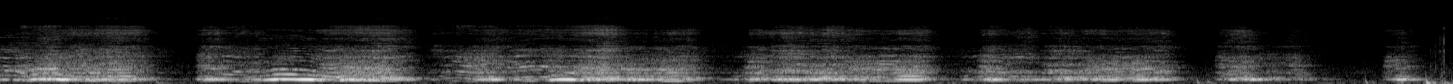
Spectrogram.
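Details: Long sequence of lion roars and grunting growls, about eight rough, deep bursts over fourteen seconds, rising and falling in loudness with short breaks between them.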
